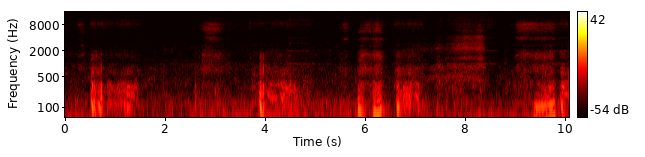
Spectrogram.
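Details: Puppy asleep and dreaming, making uneven low snorts and rumbling snores, with several short bursts between six and seven seconds and a longer grumble at the end; quiet indoor background.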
